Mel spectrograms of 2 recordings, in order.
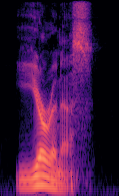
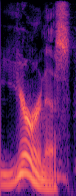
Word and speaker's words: Uranus: If you poll astronomers, they will almost universally tell you that the name of the seventh planet is Uranus. Likewise, if you check various dictionaries and pronunciation guides, they will also confirm that Uranus is how the planet is pronounced.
